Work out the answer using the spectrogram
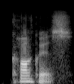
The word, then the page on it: coccus: American English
